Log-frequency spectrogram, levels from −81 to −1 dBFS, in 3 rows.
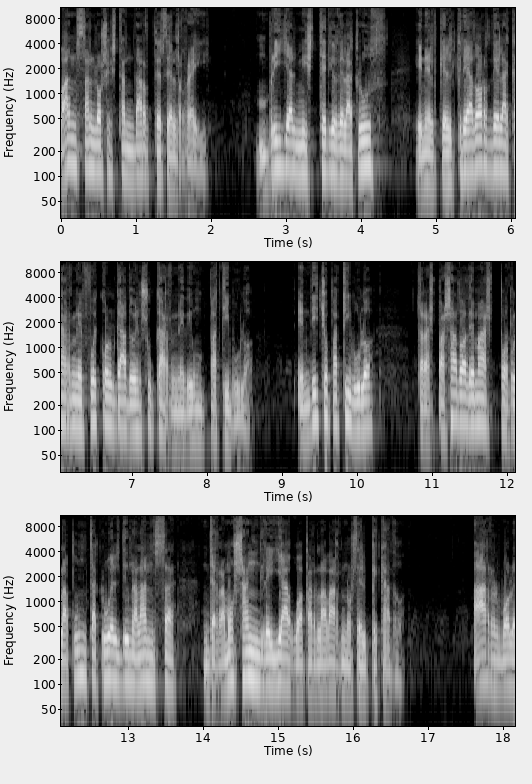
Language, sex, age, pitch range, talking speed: Spanish, male, 50-69, 90-120 Hz, 160 wpm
